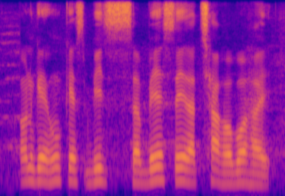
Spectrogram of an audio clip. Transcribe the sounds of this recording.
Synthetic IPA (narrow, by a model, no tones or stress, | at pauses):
onɡeɦũkebid͡ʒsəbeseətːʃʰaɦobɔɦəj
